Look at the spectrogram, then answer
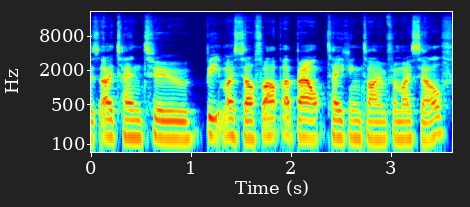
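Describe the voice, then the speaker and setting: A man's bright, sharp voice at medium pitch, with an English accent, on a very clean recording with a silent background. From England. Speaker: children's picture book illustrator. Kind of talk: casual chat.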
